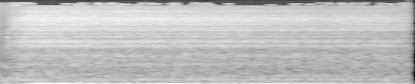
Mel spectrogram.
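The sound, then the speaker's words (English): Slow exhale through one nostril during alternate nostril breathing in pranayama practice, a soft, steady airy hiss lasting about two seconds that thins out toward the end. “Breathing in, switch nostrils, breathe out.”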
